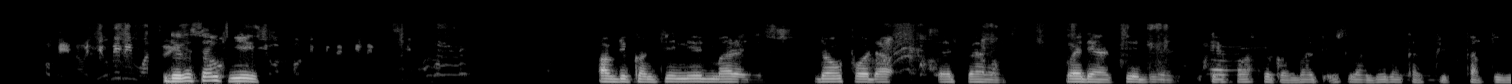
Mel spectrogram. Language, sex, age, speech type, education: Nigerian Pidgin, male, 30-45, spontaneous, tertiary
